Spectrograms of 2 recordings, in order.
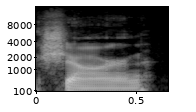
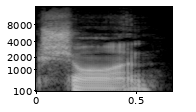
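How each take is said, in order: First: SHARN, with an R put in before the N; intrusive R. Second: Said in the usual way. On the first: Shown as a demonstration. Explaining the added-R phenomenon, SHARN with a sounded R. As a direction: say Sean as Sharn, R clearly sounded, lower. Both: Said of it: "you put an R in there".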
